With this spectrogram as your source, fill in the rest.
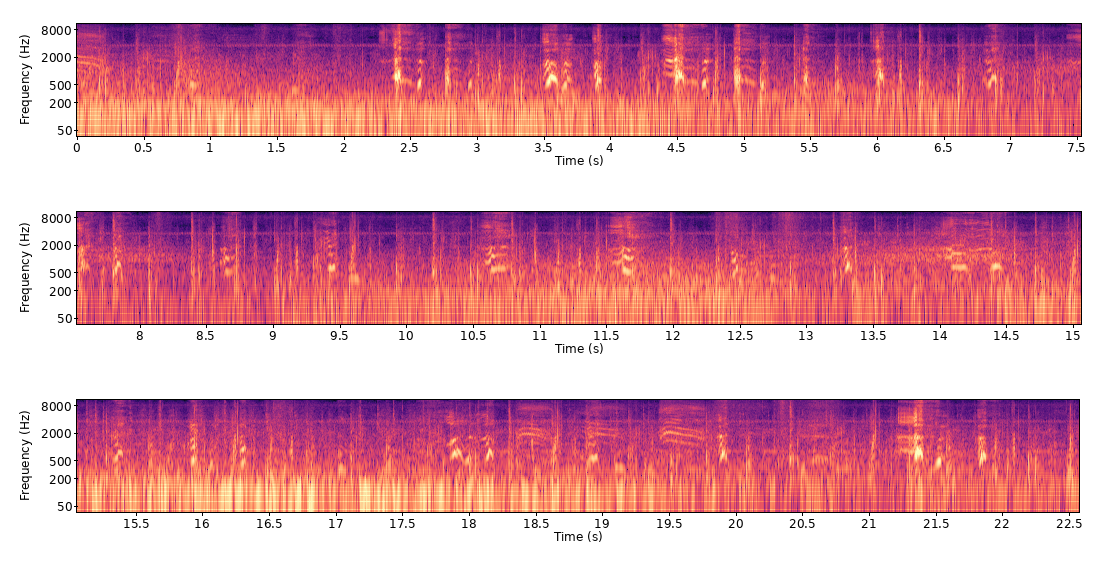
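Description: Footsteps run quickly through dry grass and dirt.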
